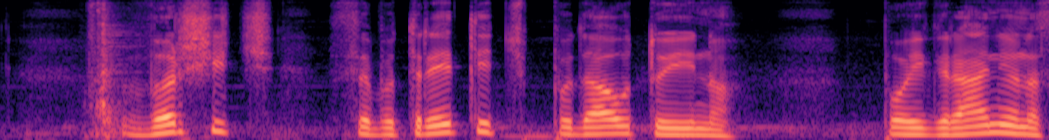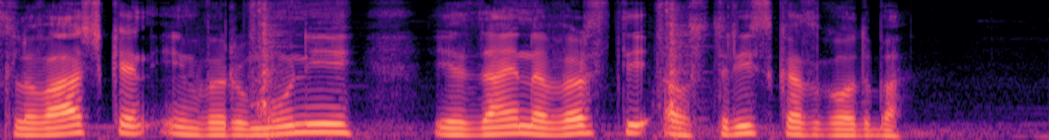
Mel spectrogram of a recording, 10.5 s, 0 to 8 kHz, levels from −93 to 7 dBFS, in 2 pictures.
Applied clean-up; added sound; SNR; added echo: none; Microwave oven; 17 dB; none.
